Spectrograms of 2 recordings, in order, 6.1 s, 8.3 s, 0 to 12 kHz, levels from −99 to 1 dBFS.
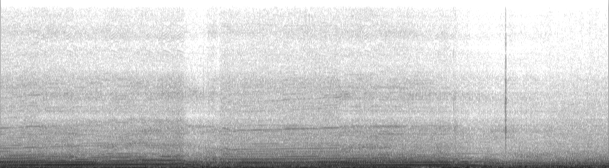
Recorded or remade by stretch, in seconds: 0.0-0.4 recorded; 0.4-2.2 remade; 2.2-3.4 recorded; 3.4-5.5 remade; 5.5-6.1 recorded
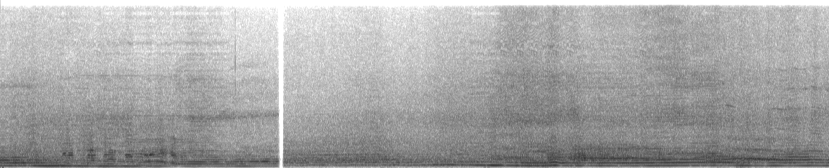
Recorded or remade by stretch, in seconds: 0.0-0.6 recorded; 0.6-2.3 remade; 2.3-4.7 recorded; 4.7-7.2 remade; 7.2-8.3 recorded

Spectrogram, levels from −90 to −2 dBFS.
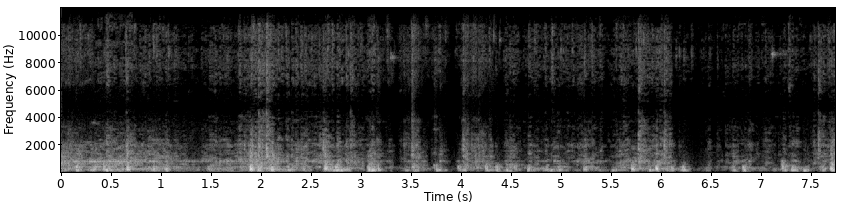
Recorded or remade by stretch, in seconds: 0.0-7.7 recorded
